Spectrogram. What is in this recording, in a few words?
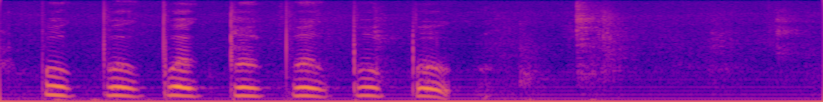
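"book", spoken word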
